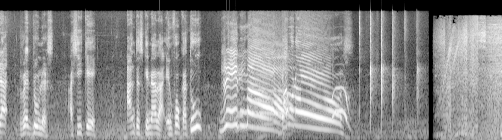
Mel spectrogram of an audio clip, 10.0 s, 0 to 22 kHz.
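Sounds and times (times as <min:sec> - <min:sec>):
hand claps: 0:07.1 - 0:08.6
rising whoosh: 0:08.7 - 0:10.0.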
